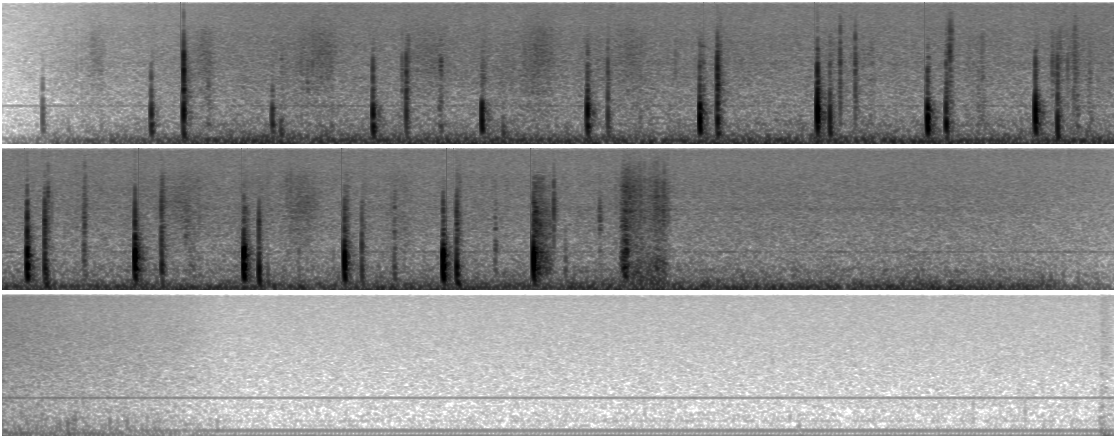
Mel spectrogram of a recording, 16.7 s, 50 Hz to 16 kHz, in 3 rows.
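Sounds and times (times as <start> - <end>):
woman's footsteps on wood approaching and stopping: 0.8 - 9.0.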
